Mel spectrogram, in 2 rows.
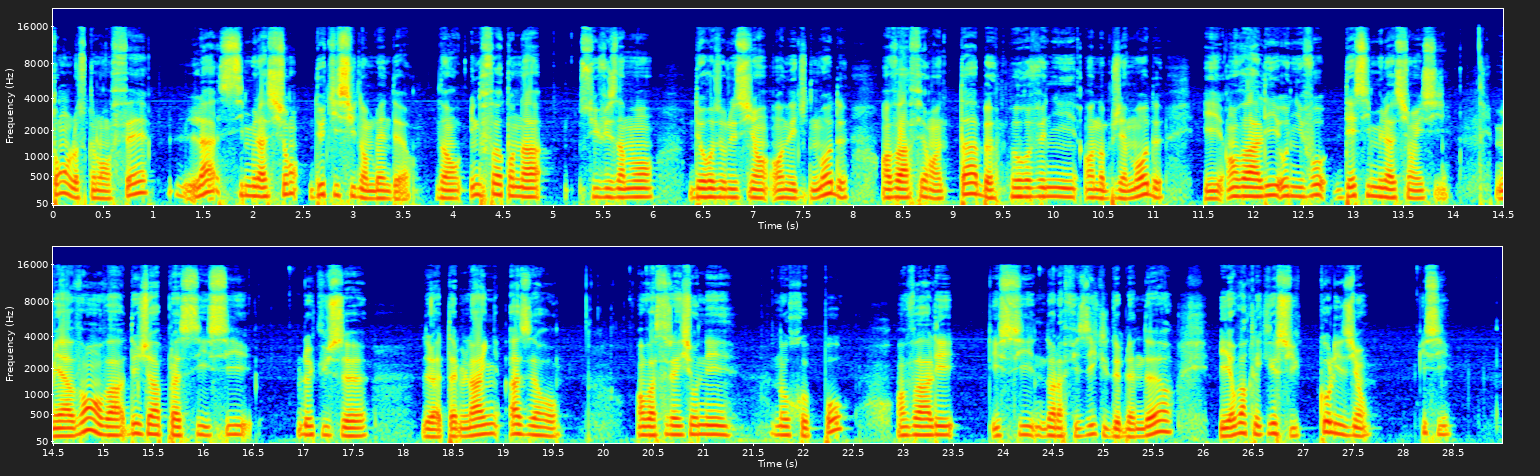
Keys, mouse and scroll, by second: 5.0-8.0 middle drag, 8.4 Tab, 9.8-12.9 middle drag, 14.3-16.8 middle drag, 16.8-19.8 drag, 20.2 right click, 21.3 scroll down 3, 21.6-24.3 middle drag, 24.3 click, 28.1-28.9 drag.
